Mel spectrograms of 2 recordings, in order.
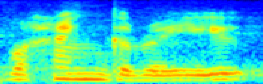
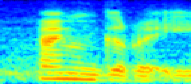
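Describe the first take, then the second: First: The name starts with a w sound. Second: The name starts with an f-like sound. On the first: This is how visitors assumed it was said. The speaker calls it wrong. "we thought it was Wahangari" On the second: This is how locals say it. The speaker calls it right. "is Bang, Bangari, isn't it?"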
